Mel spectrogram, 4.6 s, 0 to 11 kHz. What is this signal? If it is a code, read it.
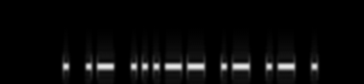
Morse code, heard as a keyed tone, about 17 wpm, 700 Hz. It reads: EA3AAE
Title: DXCC-100 Call Signs - 6 Characters - Repeated 3x - 17wpm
